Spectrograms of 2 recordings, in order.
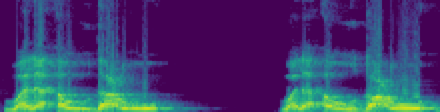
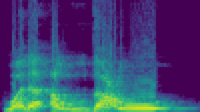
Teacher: Da is very thick and high.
